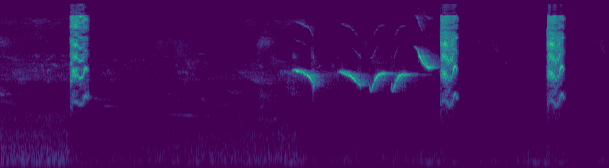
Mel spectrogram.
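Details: Yellow-bellied seedeater (papa-capim) in the siu siu song style, with a female calling to excite the male: a quick run of high slurred whistled notes, each a short rising or falling sweep, framed by several sharp loud clicks.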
